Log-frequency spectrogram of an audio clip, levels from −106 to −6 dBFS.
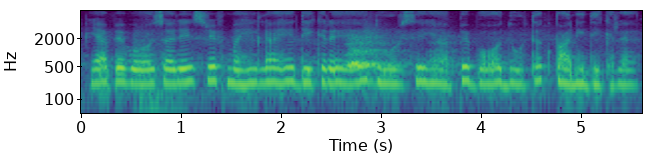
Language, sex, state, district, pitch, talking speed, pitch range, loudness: Hindi, female, Bihar, East Champaran, 225 Hz, 225 wpm, 220-235 Hz, -33 LUFS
